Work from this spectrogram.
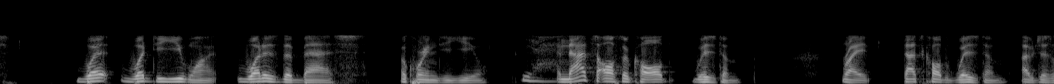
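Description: Speech, and the whole thing's been through a Bluetooth CVSD headset codec: nothing above about 3.8 kHz, scratchy s sounds, granular hiss underneath, which fits 64 kbps one-bit delta coding.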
